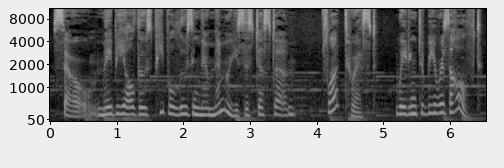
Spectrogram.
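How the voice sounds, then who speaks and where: A woman's voice: mid-range voice, expressive, measured pace, mellow. A woman playing a teasing, soothing adult female character in a video game. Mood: playful, soothing. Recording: music behind the voice.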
